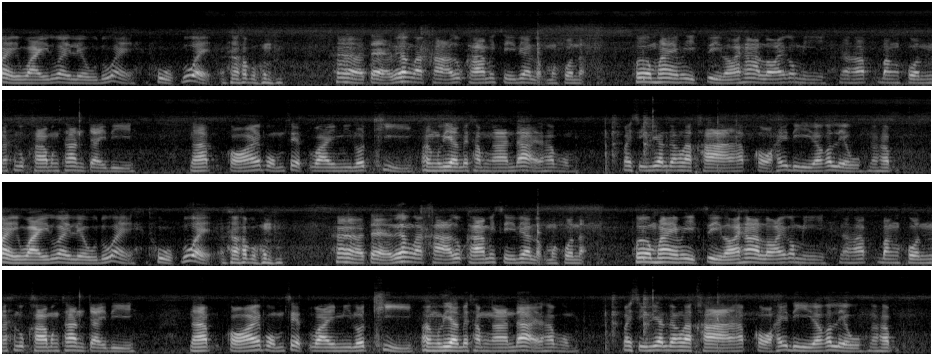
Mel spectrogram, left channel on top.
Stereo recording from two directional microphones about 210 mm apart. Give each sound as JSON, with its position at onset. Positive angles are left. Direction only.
{"t": 0.0, "sound": "speech", "side_deg": -25}
{"t": 3.3, "sound": "speech", "side_deg": -55}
